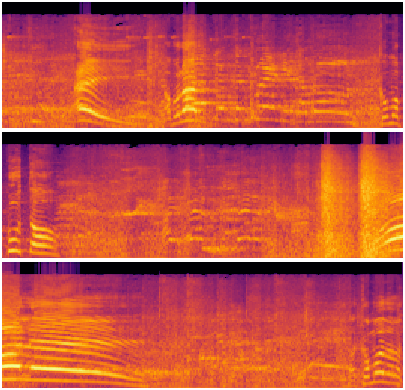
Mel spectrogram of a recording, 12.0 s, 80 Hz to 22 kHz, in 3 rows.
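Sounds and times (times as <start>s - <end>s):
man yelling: 7.8s - 9.5s.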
